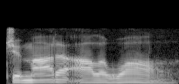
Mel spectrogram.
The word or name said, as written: Jumada al-Awwal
